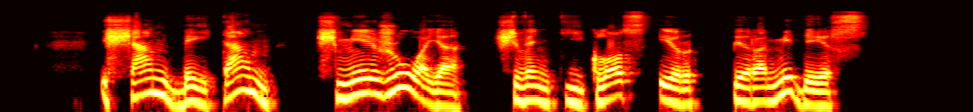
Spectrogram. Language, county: Lithuanian, Kaunas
